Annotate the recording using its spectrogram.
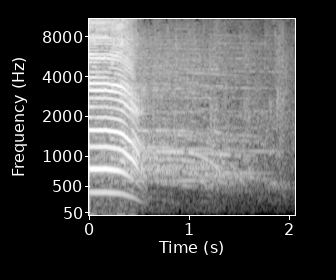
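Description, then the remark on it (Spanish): An audience lets out a loud victory shout, one strong voice ringing out first, then a roar of cheering and whoops that fades over about two seconds. “Vamos a dar un grito de victoria.”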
